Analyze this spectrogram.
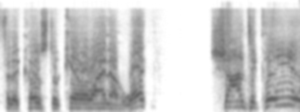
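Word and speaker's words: Chanticleer: Shanta Clear. Shanta Clear.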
